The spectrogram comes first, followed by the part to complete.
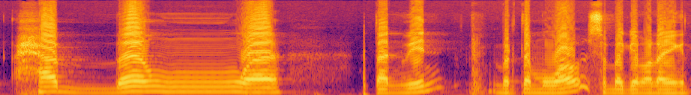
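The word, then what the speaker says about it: حبا: wa ha ha kecil hati-hati jangan sampai dibaca habbau tapi habb wa tanwin bertemu wau sebagaimana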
